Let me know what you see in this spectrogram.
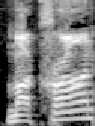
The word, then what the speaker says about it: Macron: Macron, is that how you say it? – Oh, yeah.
